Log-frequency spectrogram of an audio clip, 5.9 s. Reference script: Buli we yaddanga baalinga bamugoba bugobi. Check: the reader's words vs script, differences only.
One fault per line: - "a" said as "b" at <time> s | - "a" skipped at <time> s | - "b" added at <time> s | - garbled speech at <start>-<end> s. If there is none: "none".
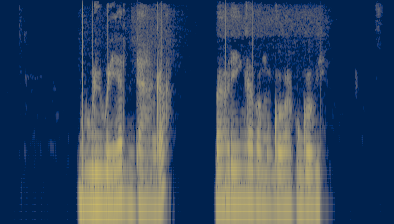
none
